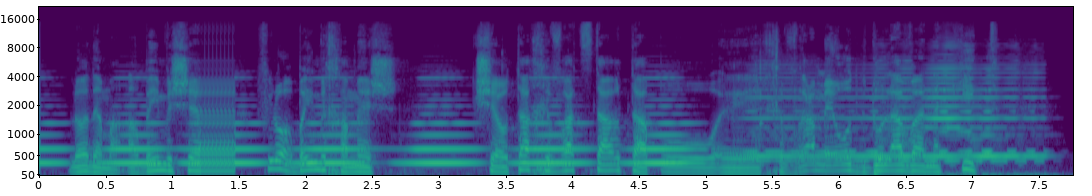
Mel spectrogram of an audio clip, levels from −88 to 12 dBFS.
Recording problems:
background music; very loud; throughout; 2 dB above the speech
audio freezing; at 1 s

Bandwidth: 14.5 kHz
